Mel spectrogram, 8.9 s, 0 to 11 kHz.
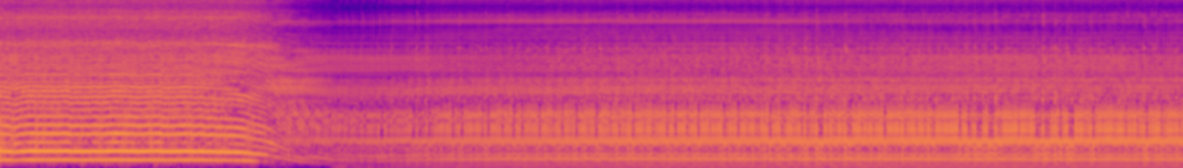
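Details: MDS 68 FS Pro glow engine on a break-in run: high buzz drops as throttle closes, then holds a steady idle; rich on the low end.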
